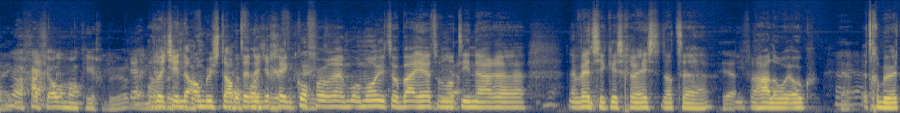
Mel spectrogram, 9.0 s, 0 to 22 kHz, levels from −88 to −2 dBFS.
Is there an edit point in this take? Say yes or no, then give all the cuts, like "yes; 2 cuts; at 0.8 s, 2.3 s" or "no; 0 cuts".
no; 0 cuts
